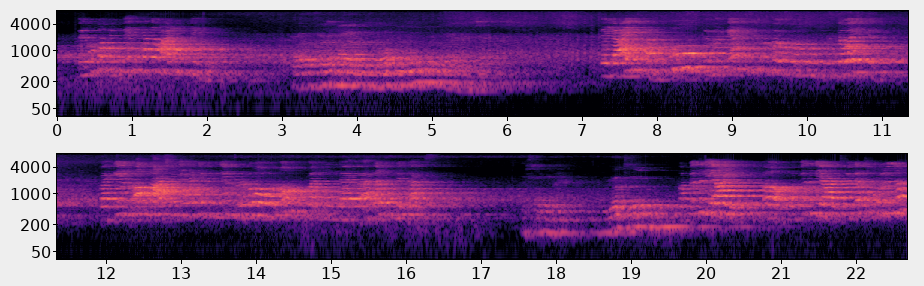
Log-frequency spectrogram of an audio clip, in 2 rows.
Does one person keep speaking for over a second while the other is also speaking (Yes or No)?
No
